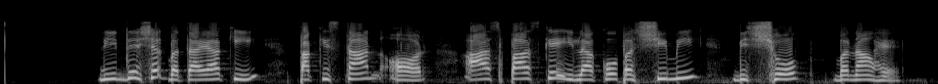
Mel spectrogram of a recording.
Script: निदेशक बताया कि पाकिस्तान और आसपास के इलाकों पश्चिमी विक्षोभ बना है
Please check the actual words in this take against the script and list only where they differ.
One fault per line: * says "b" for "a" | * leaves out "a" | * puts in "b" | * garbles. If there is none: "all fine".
all fine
